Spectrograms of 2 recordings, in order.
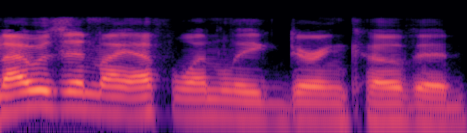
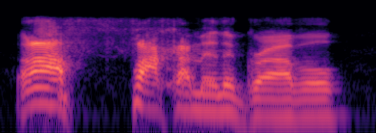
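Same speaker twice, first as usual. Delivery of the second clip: Aussie crash groan; 4 semitones higher than usual. Retold or imitated. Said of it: "he's like".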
